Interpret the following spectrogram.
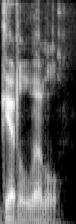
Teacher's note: that T turns into a soft D sound between vowels and links up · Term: flap T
